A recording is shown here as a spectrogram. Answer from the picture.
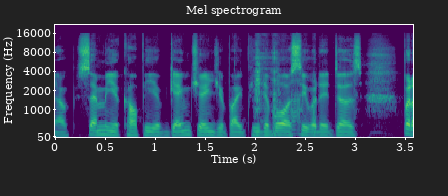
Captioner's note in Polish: śmiech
